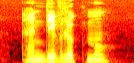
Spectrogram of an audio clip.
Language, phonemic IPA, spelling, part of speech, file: French, /de.vlɔp.mɑ̃/, développement, noun, Fr-développement.ogg
- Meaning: 1. development 2. net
